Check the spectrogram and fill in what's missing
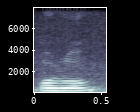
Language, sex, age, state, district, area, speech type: Assamese, female, 45-60, Assam, Nalbari, rural, spontaneous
